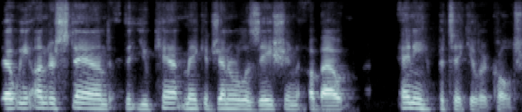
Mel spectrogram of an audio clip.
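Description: A man with an American accent, fairly high pitch, ordinary pitch variation and a fairly quick pace. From upstate New York. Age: 40s. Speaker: cross-cultural communication expert. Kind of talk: interview.

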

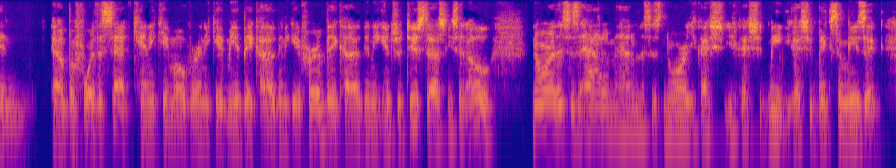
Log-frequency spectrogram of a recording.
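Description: Noticeable background noise runs under a man's voice. His pitch variation is ordinary. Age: 50s. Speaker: guitarist. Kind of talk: casual chat. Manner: halting.

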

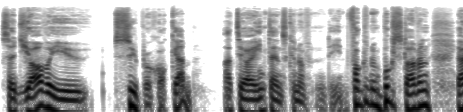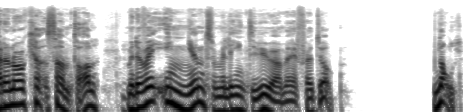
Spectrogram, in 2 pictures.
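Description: Very wide pitch swings and long, frequent pauses mark this moderately paced speech, recorded very cleanly against a silent background. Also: man, medium pitch for a man. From USA, moved to Sweden at 12. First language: English (speaking Swedish). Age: 40s. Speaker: finance professional and diversity advocate. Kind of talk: interview conversation.

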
